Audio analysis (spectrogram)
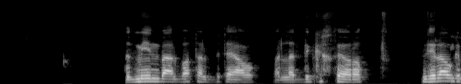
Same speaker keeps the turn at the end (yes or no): yes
